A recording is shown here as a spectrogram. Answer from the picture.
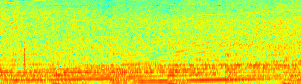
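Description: Cartoon spaceship machinery sound effect: a loud hissing rush with an engine-like whine rising steadily in pitch.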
